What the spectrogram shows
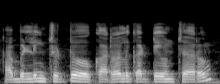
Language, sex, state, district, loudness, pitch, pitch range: Telugu, male, Telangana, Mahabubabad, -14 LUFS, 125 Hz, 120-135 Hz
